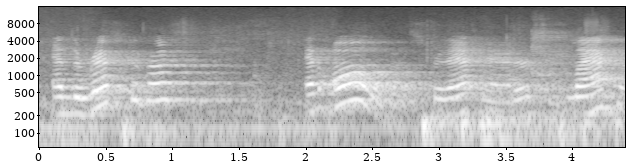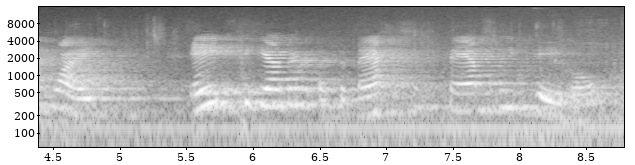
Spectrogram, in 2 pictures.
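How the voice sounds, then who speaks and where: A woman playing a folksy storyteller of the 1850s, deliberately narrating a puppet show to an audience. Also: sits high. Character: woman storyteller recalling 1850s events she lived through. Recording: echoey hall from far off, music.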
